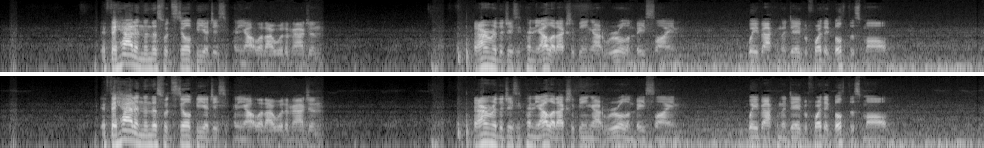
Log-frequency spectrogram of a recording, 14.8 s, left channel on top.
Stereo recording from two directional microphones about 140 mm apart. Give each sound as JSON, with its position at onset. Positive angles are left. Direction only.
{"t": 1.5, "sound": "speech", "side_deg": -20}
{"t": 7.1, "sound": "speech", "side_deg": -30}
{"t": 11.2, "sound": "speech", "side_deg": -30}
